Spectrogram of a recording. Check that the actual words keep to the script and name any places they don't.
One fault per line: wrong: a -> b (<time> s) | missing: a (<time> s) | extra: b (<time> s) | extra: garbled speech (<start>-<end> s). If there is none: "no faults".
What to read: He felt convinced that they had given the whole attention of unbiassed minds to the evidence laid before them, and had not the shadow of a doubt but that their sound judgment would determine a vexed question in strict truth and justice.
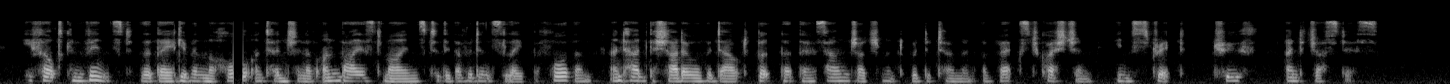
missing: had (1.7 s)
missing: not (6.5 s)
